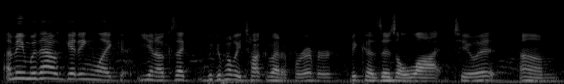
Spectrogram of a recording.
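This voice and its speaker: A woman's voice: on the low side, steady tone, fast talker, slight background noise. A woman musician talking casually in an interview, laid-back and rambling, often laughing. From Los Angeles. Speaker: touring musician.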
